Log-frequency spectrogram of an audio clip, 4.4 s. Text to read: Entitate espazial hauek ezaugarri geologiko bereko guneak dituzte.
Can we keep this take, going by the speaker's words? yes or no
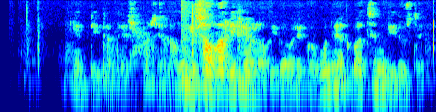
no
